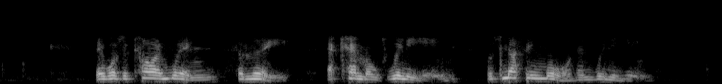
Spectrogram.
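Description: From start to finish, G.729 codec damage is plainly audible. Speech rebuilt from a filter and sparse pulses sounds rough and synthetic, nothing above 3.8 kHz, fitting 8 kbit/s.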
